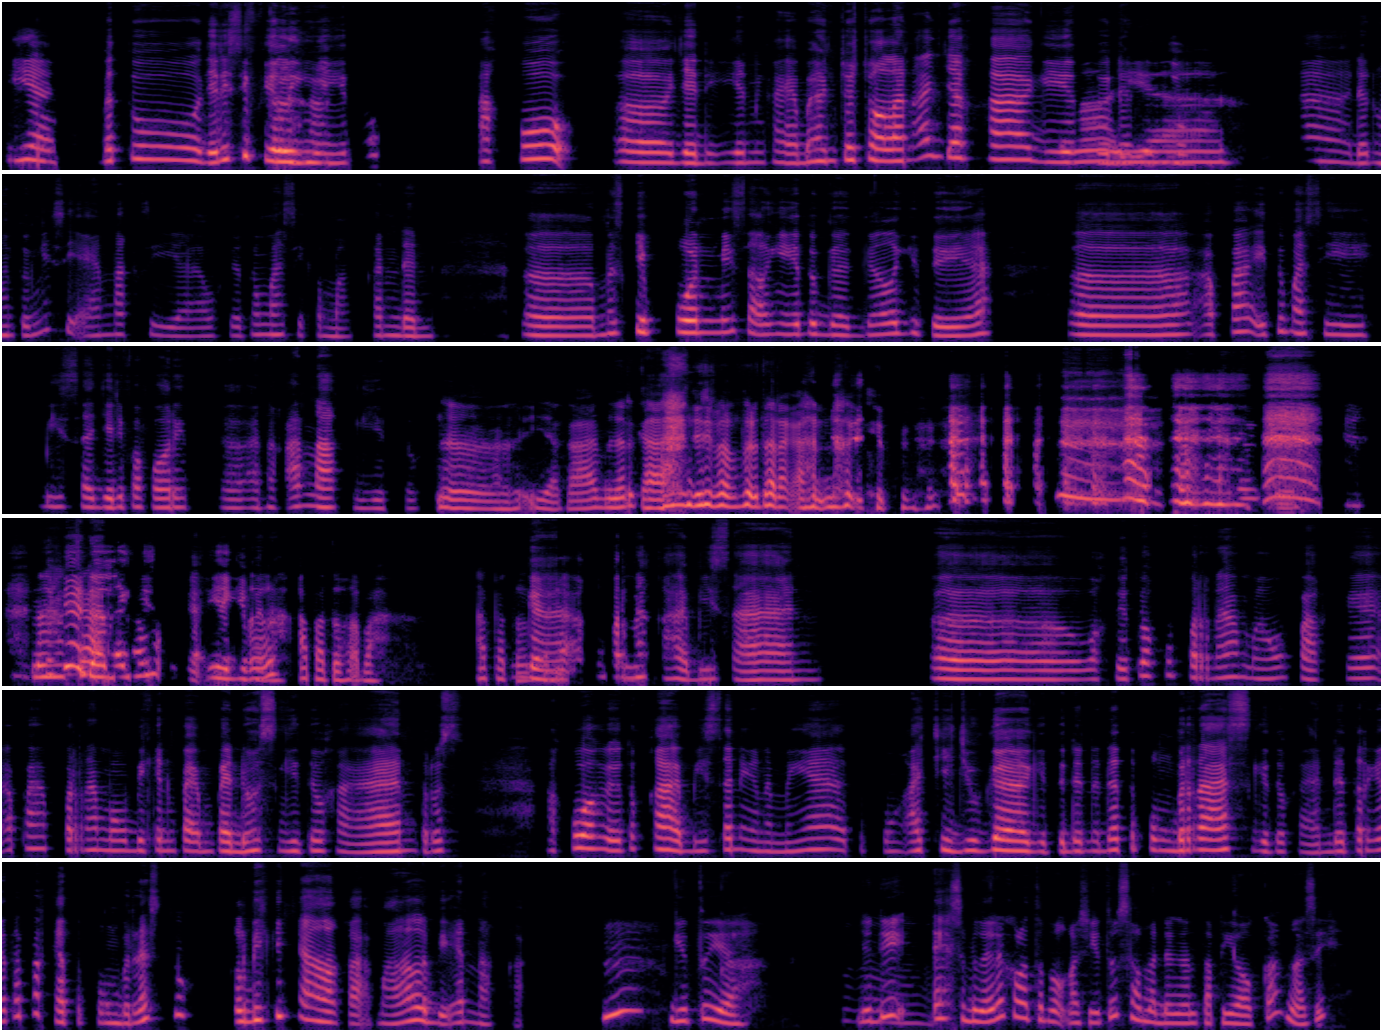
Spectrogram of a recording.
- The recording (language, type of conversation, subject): Indonesian, podcast, Pernahkah kamu mengimprovisasi resep karena kekurangan bahan?
- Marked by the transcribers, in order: in English: "filling-nya"; chuckle; laughing while speaking: "kan, jadi favorit anak-anak gitu ya"; laugh; chuckle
